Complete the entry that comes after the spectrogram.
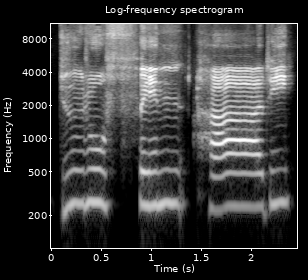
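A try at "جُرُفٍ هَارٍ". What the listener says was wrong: یا تنوین ہے ٹھیک ہے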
